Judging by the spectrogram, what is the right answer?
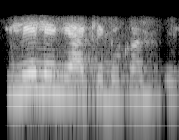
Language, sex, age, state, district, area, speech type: Hindi, female, 18-30, Bihar, Begusarai, urban, conversation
